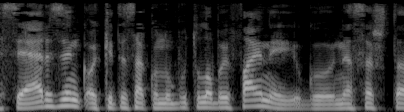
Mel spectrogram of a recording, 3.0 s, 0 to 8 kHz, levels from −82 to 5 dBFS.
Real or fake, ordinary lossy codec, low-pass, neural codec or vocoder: real; MP3, 32 kbps; 7.2 kHz; none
